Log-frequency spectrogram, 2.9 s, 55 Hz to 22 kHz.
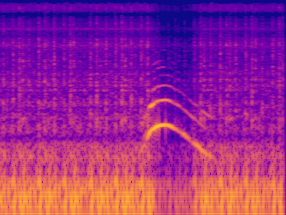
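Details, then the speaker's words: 1966 Buick Sport Wagon V8, dead cold engine: deep, even rumble with no knocks or misses, running on all eight, oil reaching all spinning pushrods; a short whistle sweeps past midway; normal cold idle. "wow listen to that that is all eight baby that is all eight and we got oil all the push rods are spinning it sounds great yeah"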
